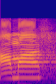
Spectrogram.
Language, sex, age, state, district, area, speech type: Bengali, female, 18-30, West Bengal, Paschim Medinipur, rural, spontaneous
